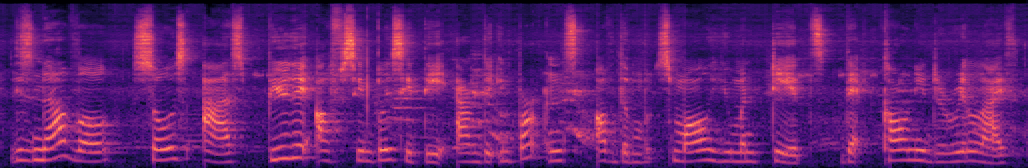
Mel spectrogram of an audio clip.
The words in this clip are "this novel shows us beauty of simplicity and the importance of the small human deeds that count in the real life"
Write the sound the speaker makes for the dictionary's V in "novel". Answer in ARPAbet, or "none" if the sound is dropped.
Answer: V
